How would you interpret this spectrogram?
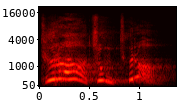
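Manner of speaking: loud, high scolding yell of listen; a parent yelling at a kid who won't listen; scolding a child. Retold or imitated. Preacher imitates a parent shouting at children, loud scolding. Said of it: "애들을 야단칠 때 이렇게도 야단치죠".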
